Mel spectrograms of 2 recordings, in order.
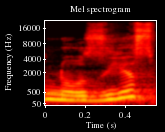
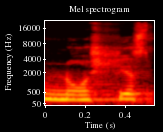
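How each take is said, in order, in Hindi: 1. बीच का व्यंजन z जैसी ध्वनि है। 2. बीच का व्यंजन sh ध्वनि है। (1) "आप इसको नोजियस भी कह सकते हैं" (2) "और नोशियस भी कह सकते हैं"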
